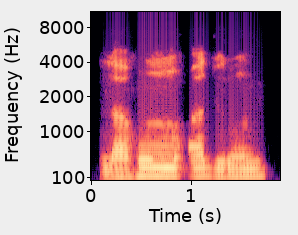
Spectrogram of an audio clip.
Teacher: মিমকে বিনা গুণনায় জাহির করে পড়তে হবে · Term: ইজহারে সাফাবি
